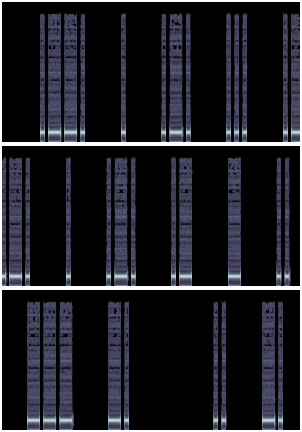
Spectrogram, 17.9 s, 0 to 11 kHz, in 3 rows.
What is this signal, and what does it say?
Morse code, heard as a keyed tone, about 15 wpm, spaced as for 8 wpm, 800 Hz. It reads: PERSPERATION IN
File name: Quotes Spaced / Quotes Spaced-mp3s / Persperation sp @13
